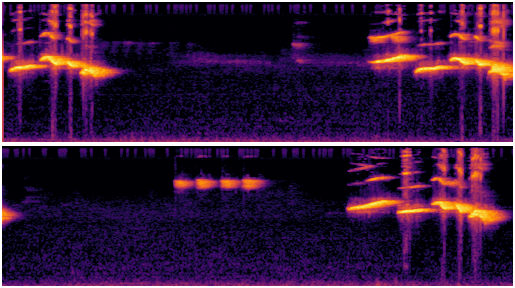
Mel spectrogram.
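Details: From a home rooftop, an Oriental magpie-robin repeats its whistled, falling, buzz-ended phrase three times at about four-second intervals, with a short series of high thin chips between phrases.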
